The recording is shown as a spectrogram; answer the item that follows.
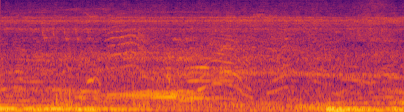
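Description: Low, steady growl from an animatronic dinosaur's loudspeaker, fading out about a second in, with a low thump a little after three seconds, over the chatter of visitors' voices.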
